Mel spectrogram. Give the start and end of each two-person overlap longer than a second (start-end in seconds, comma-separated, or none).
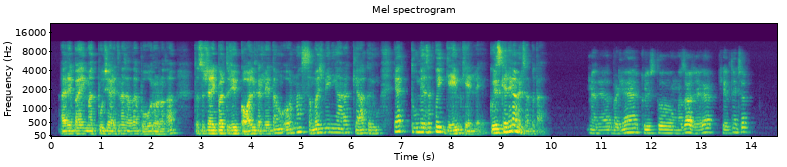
none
